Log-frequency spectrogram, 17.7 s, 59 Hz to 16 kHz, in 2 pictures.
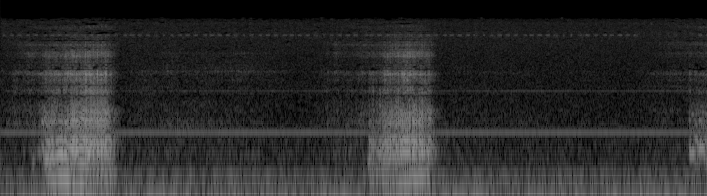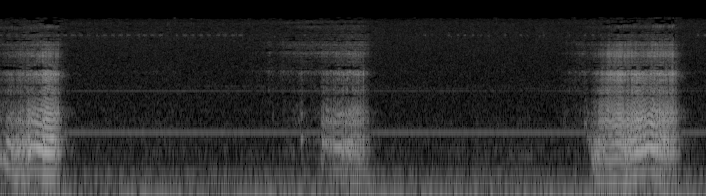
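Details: Recorded with the SnoreLab app during sleep: loud, rough inhaled snores about 8 per minute with faint steady room hum between; snoring.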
